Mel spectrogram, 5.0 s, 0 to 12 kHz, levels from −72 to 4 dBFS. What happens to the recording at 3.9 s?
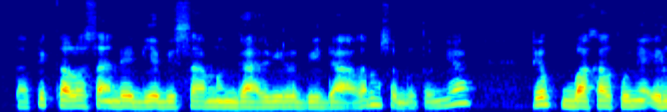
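Nothing goes wrong at 3.9 s: the speech carries on intact through that moment, with no dropout, click, distortion or other fault.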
